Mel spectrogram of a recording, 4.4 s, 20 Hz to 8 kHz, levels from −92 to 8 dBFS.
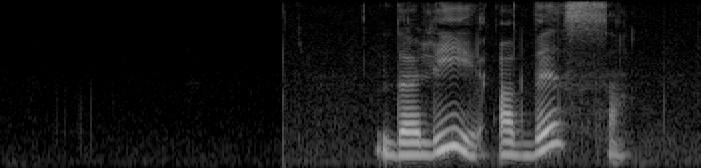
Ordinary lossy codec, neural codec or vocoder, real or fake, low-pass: none; none; real; none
